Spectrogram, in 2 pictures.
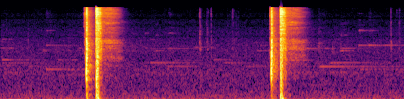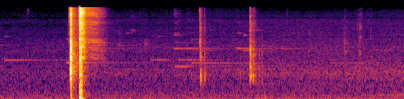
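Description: Pneumatic nail gun firing three nails into pallet wood, three sharp shots about two seconds apart, each a quick double crack with a short tail. Two lighter clicks follow near the end.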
